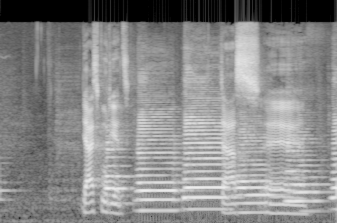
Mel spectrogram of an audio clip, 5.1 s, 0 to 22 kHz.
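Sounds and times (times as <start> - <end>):
speech: 1.3 - 4.7
short instrumental separator jingle with reedy melody: 3.2 - 4.9.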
